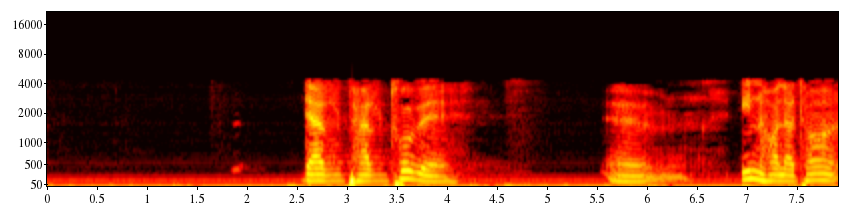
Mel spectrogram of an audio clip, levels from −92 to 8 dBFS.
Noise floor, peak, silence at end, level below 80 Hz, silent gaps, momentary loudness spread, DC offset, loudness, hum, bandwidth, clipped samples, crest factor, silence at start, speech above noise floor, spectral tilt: -47 dBFS; 0 dBFS; 0 s; -34 dBFS; none; 19 LU; 1%; -20 LUFS; none; 4.6 kHz; under 0.1%; 22 dB; 0.05 s; 27 dB; -5 dB/octave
